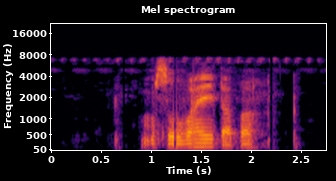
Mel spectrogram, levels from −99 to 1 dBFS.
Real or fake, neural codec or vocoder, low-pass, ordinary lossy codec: real; none; 7.2 kHz; AAC, 48 kbps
